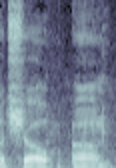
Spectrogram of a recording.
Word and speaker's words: Acho: So, you got Pernell McPhee, Sam Acho, do we know how we pronounce that? I think he was on the radio yesterday, and they kept calling him Acho, so that's what I'm going And with.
